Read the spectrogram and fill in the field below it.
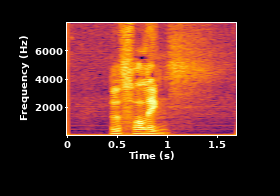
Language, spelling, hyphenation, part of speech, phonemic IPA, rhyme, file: Dutch, bevalling, be‧val‧ling, noun, /bəˈvɑ.lɪŋ/, -ɑlɪŋ, Nl-bevalling.ogg
- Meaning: labor (process of giving birth)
